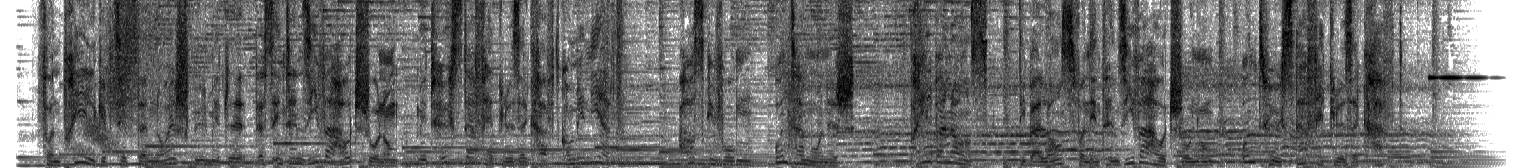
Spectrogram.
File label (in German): Frau OFF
